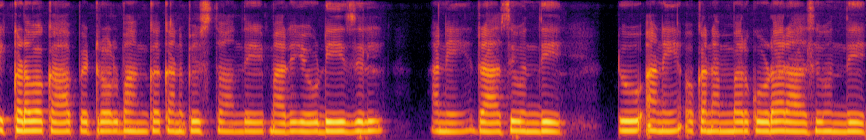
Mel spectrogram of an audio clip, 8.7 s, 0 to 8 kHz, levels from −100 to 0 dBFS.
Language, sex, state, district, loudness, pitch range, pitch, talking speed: Telugu, female, Andhra Pradesh, Guntur, -16 LUFS, 195-200 Hz, 195 Hz, 120 wpm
